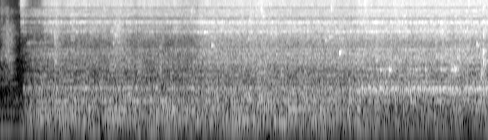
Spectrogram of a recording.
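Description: Tap water runs steadily into a kitchen sink while fresh basil is rinsed for a pizza margherita, a continuous close splashing stream that swells slightly louder after the first couple of seconds, with no talking.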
